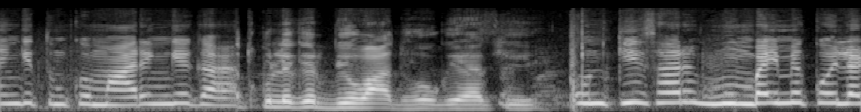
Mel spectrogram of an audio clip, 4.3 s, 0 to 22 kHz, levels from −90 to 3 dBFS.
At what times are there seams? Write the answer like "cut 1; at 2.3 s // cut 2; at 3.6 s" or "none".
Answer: cut 1; at 1.2 s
